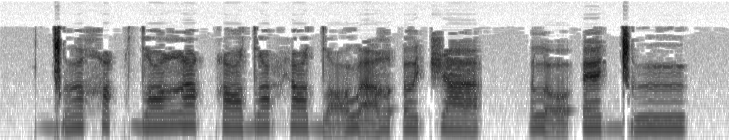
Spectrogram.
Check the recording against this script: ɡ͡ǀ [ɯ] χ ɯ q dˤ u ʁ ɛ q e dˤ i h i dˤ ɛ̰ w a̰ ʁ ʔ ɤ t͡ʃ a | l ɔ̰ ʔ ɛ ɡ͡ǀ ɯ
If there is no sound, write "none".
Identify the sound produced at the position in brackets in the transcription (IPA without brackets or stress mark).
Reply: ɤ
